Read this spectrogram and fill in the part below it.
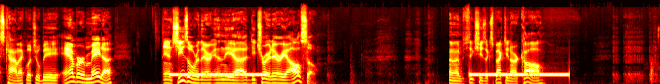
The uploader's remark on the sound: Come to the studio. From Detroit calls. From Detroit joins the crew by phone. The headliner for the "Back in the Haven" comedy show calls.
